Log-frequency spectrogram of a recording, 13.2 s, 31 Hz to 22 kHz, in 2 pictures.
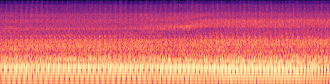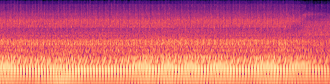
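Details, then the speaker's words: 1961 VW Beetle air-cooled flat-four, warm, just after the high idle was turned down: steady even low putter that settles a touch lower and smooths out. A healthy idle. "That's better. Yeah. Yeah, it was just a little high."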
